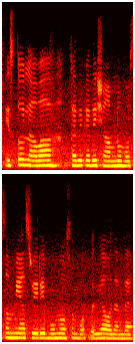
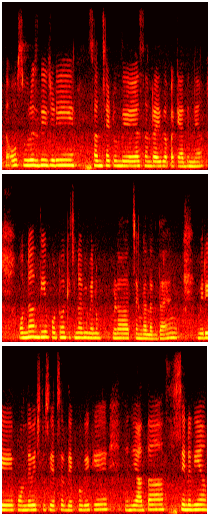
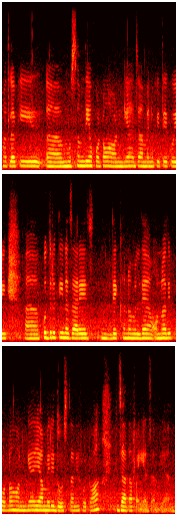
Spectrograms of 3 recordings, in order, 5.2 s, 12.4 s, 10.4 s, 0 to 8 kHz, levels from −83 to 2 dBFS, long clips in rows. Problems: constant background noise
